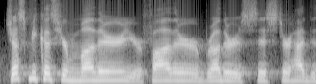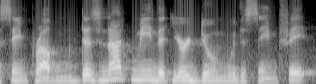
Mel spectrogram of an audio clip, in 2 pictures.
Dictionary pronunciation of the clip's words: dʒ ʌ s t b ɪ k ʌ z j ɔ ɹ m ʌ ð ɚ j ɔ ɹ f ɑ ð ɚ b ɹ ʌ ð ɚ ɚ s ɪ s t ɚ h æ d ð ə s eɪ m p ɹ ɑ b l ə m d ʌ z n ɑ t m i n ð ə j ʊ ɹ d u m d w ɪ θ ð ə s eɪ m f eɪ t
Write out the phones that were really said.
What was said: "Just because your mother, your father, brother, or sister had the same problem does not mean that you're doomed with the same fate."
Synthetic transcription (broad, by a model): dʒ ʌ s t b ɪ k ʌ z j ɔ ɹ m ʌ ð ɚ j ɔ ɹ f ɑ ð ɚ b ɹ ʌ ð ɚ ɚ s ɪ s t ɚ h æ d ð ə s eɪ m p ɹ ɑ b l ə m d ʌ z n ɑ t m i n ð ə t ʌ ɹ d u m d w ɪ ð ə s eɪ m f eɪ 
